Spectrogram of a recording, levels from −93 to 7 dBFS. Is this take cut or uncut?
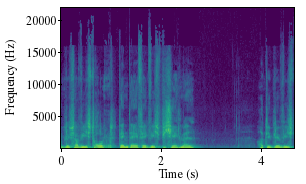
uncut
